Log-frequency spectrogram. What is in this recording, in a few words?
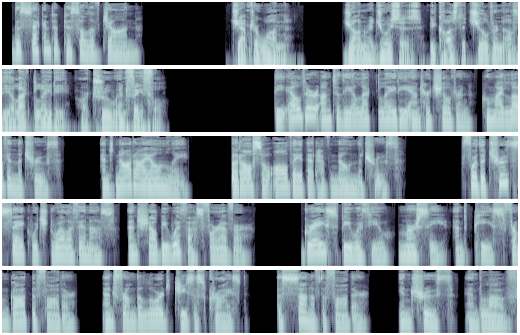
female voice, eng; john 01; the new testament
